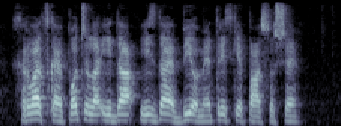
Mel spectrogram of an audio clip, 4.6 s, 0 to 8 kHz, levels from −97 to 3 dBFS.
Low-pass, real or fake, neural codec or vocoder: 7.2 kHz; real; none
